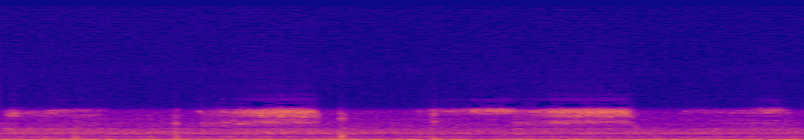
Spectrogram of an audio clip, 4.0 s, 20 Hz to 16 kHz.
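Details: Barn owl nest at 8 PM, April 2013, as two adults bring gophers back to back; long rasping hisses with faint clicks and scratching, over a steady low hum.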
